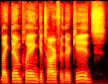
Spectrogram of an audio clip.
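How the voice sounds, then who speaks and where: A laid-back man hosts a casual podcast conversation, speaking in an easygoing, slangy way and laughing often. His voice sits at an average pitch for a man. The sound is close and dry, with no room around it. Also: fairly even intonation, measured pace, fairly bright tone, clean tone, dry recording. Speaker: podcast host. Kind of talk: casual chat.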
